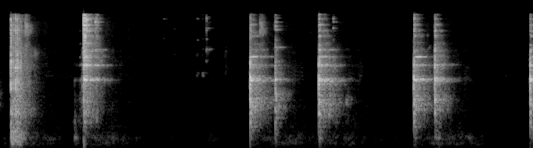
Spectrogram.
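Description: Metal chopsticks clinking against dishes as food is picked up: sharp ringing clinks, about eight of them, several coming in quick pairs.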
